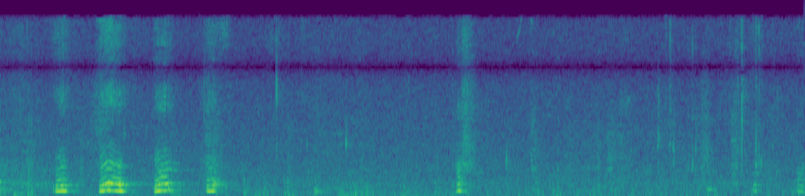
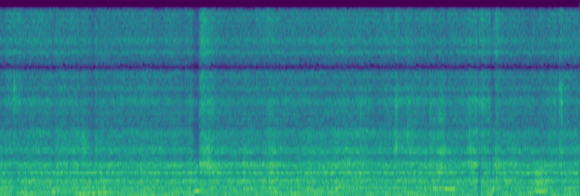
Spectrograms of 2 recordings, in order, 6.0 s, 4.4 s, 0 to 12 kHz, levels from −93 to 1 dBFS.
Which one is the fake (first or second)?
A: second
